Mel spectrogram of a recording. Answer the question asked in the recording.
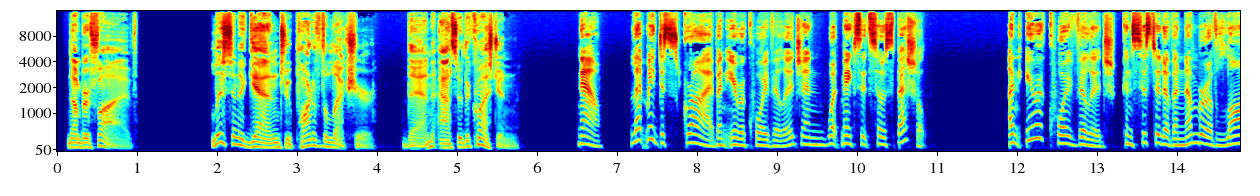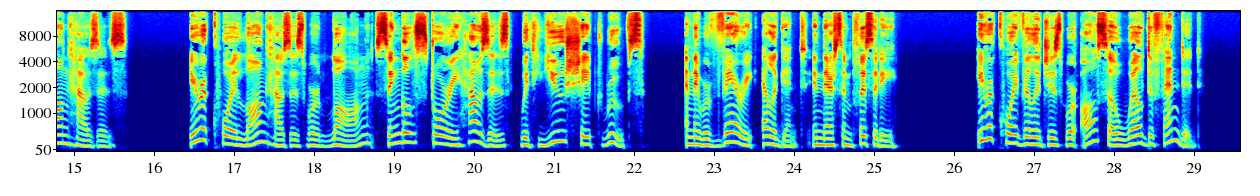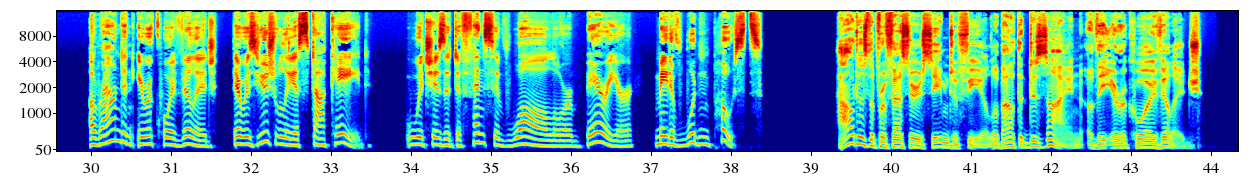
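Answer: He admires it; he finds the longhouses elegant in their simplicity.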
